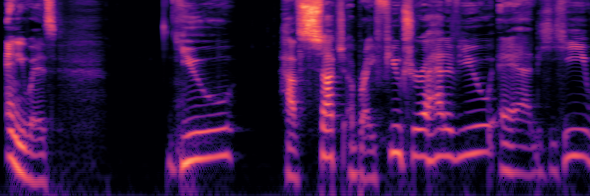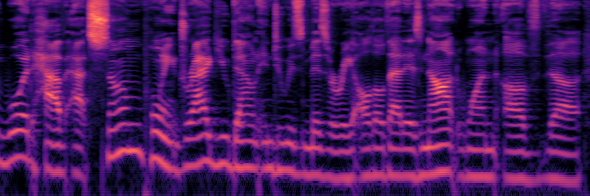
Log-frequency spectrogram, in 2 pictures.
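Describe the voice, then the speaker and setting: Rambling young best friend, voiced by a man, teasing, stumbling over his words, mid-pitched. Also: a little slow, close to an everyday voice. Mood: mocking. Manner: rambling, teasing, self-correcting. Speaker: audio roleplay creator. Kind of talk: improvised audio roleplay.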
